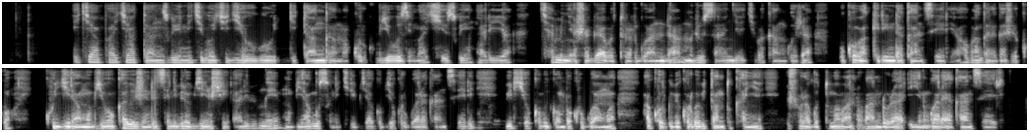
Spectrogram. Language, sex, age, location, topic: Kinyarwanda, male, 25-35, Huye, health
